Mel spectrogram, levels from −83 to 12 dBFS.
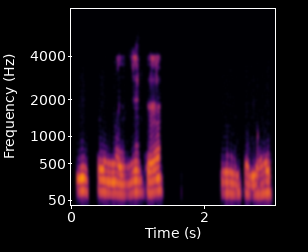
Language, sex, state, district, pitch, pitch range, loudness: Hindi, male, Uttar Pradesh, Deoria, 130 Hz, 115-140 Hz, -24 LUFS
